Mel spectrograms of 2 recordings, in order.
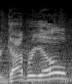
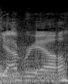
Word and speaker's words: Gabrielle: Hi there, Gabrielle. Is that the correct pronunciation? Is it Gabriel or Gabrielle? Gabrielle. Gabrielle. All right, you had it right the first time.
